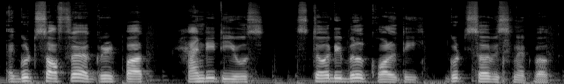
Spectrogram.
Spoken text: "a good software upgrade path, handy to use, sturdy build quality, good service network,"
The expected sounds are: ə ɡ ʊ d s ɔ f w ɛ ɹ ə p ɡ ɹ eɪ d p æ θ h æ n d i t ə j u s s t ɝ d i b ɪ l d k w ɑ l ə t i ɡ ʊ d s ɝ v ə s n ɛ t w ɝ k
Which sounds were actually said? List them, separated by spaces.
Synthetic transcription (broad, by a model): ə ɡ ʊ d s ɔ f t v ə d ɡ ɹ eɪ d p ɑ t h æ n d i t j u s s t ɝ d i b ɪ l k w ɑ l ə t i ɡ ʊ d s ɝ v ə s n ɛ t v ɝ k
